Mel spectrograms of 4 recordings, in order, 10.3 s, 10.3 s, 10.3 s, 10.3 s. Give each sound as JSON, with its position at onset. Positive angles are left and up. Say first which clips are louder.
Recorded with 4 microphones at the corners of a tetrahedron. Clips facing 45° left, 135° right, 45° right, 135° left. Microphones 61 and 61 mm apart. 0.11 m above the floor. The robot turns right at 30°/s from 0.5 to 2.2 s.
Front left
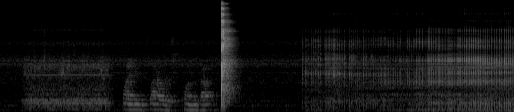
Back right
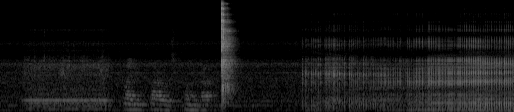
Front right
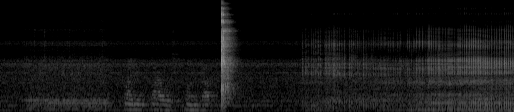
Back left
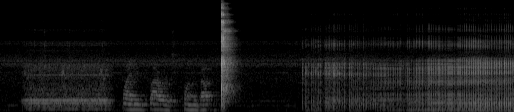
{"t": 2.4, "sound": "a man speaking", "louder": "front left 1 dB, back left 2 dB", "azimuth_deg": 115, "distance_m": 6.0}
{"t": 4.4, "sound": "breaking glass", "louder": "front left 5 dB, back left 1 dB", "azimuth_deg": 70, "distance_m": 1.4}
{"t": 6.0, "sound": "a squeak", "louder": "back right 5 dB, back left 5 dB", "azimuth_deg": 175, "distance_m": 1.0}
